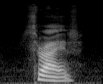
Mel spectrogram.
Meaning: 1. To grow or increase stature; to grow vigorously or luxuriantly; to enjoy a state of excellent health and well-being; to flourish 2. To increase in wealth or success; to prosper, be profitable
- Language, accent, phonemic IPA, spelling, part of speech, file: English, US, /θɹajv/, thrive, verb, En-us-thrive.ogg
